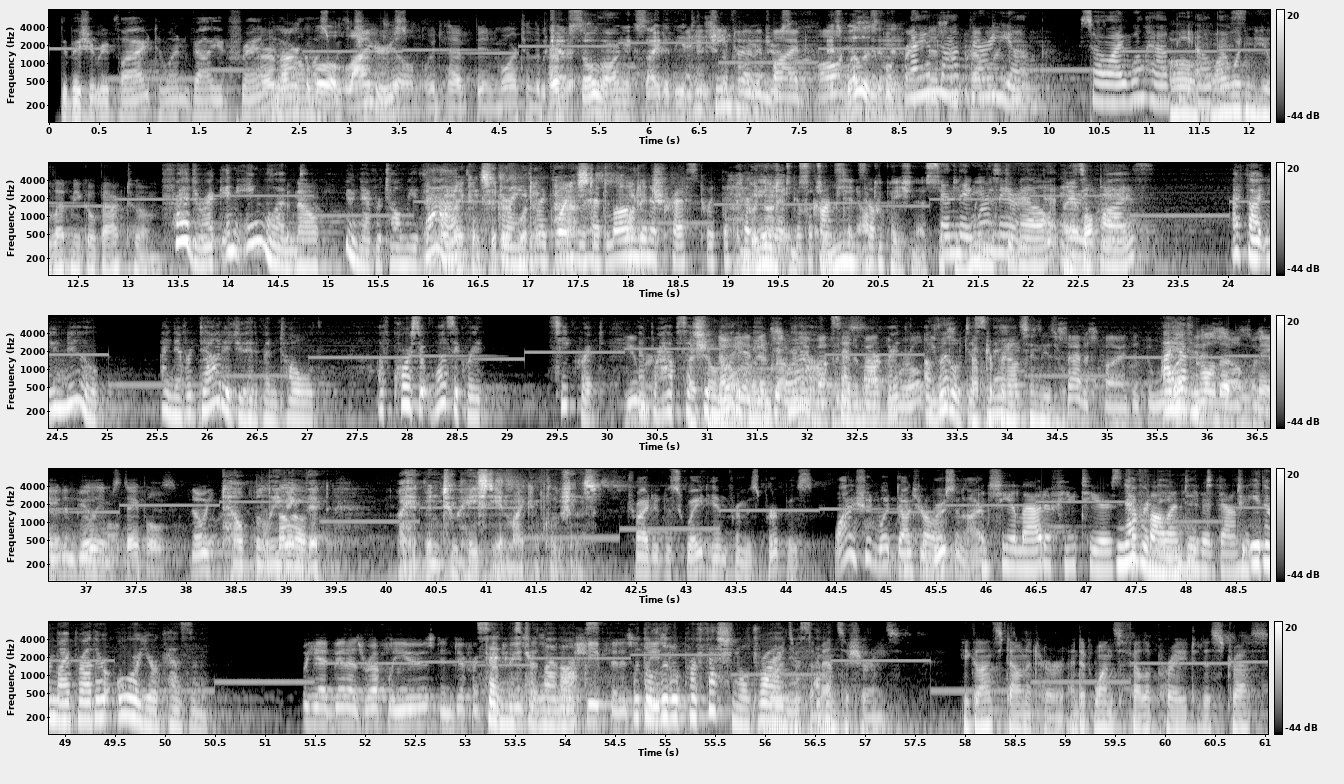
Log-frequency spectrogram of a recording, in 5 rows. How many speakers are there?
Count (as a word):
ten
